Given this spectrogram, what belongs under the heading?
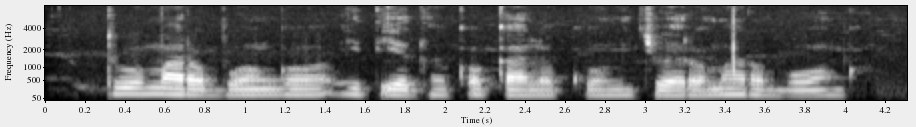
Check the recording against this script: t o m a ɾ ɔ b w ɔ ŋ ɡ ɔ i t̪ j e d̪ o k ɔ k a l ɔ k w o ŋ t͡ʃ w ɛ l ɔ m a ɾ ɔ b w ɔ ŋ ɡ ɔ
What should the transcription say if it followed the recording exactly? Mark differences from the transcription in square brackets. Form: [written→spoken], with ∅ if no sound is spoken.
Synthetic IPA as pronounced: t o m a ɾ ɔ b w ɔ ŋ ɡ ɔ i t̪ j e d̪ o k ɔ k a l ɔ k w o [ŋ→m] t͡ʃ w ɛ [l→ɾ] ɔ m a ɾ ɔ b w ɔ ŋ ɡ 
